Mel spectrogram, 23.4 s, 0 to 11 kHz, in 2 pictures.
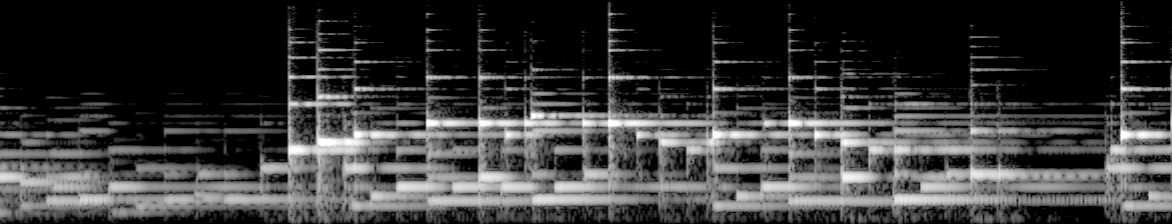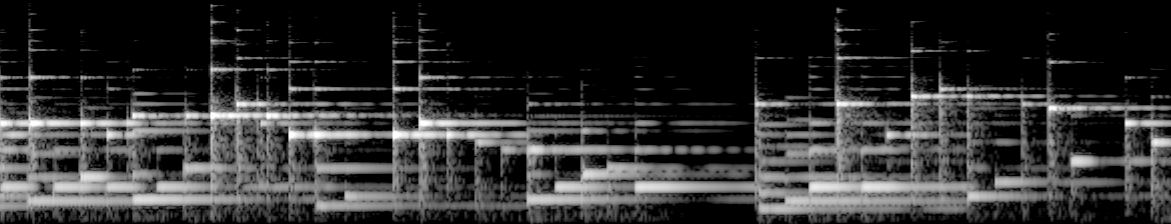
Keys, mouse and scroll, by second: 14.4-15.5 drag, 16.9 ctrl+=, 17.6 [, 17.8 [, 18.2-19.6 drag, 19.7 ctrl+shift+f, 20.6 click, 21.7 ctrl+-, 22.6 ctrl+click, 22.8 ctrl+e.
